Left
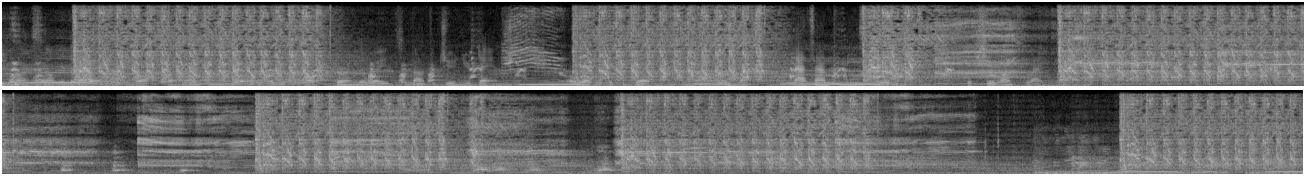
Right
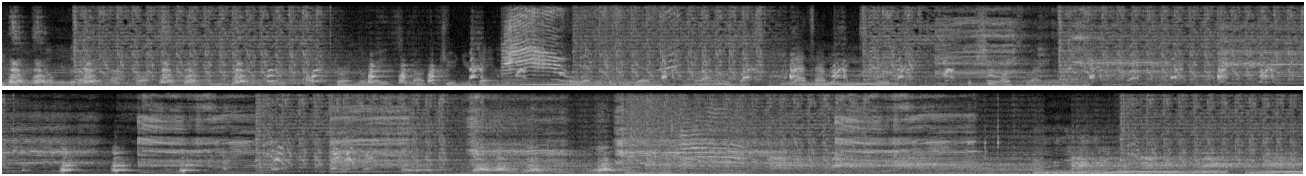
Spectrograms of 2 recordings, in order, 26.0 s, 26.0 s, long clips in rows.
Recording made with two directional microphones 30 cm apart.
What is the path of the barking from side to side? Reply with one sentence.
In this clip you hear the barking stay put.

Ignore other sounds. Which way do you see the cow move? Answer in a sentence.
You can hear the cow go from the left side to the right.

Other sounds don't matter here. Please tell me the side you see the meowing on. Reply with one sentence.
You can hear the meowing on the right.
